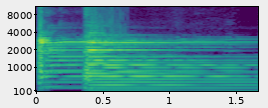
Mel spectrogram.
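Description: A Marshall guitar amplifier on its distortion channel rings out with a loud, sustained overdriven chord, one fresh strum near the start, then holding steady and bright.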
